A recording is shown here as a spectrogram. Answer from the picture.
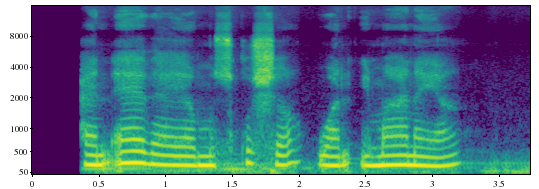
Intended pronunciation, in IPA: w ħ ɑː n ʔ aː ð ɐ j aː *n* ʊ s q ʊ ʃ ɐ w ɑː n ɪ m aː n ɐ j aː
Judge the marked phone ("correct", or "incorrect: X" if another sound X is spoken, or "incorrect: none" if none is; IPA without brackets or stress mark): incorrect: m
